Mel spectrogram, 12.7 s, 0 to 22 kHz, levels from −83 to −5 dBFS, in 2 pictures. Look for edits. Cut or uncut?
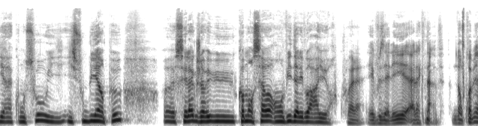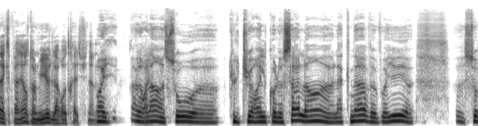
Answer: cut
